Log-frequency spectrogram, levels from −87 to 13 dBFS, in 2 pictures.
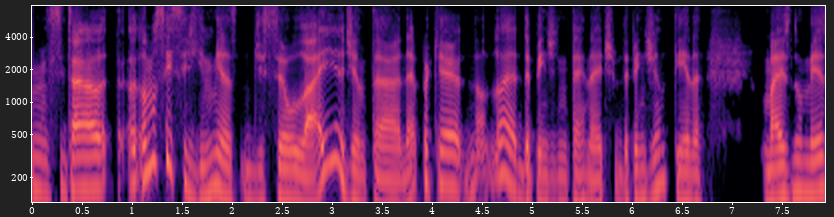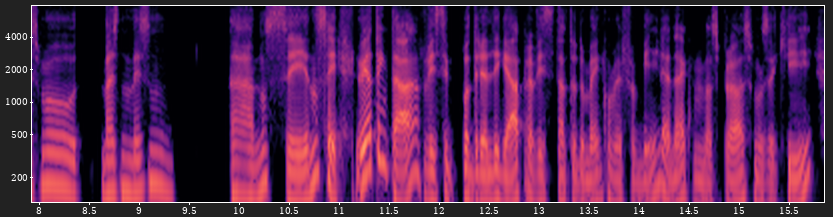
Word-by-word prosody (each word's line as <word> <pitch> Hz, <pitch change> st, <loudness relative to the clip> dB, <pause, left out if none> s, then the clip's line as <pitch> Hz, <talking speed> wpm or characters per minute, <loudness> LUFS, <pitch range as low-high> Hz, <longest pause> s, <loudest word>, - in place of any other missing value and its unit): se 135 Hz, +4 st, -7 dB
tá 155 Hz, +1 st, +6 dB, 0.2 s
eu -, -, +2 dB
eu 205 Hz, -, +4 dB
não 275 Hz, -, +3 dB
sei 280 Hz, 0 st, +1 dB
se 195 Hz, -6 st, -5 dB
linhas 130 Hz, -1 st, -1 dB
de 115 Hz, -1 st, -8 dB
celular 120 Hz, -, +3 dB
ia 275 Hz, +7 st, 0 dB
adiantar, 100 Hz, -5 st, 0 dB
né, 110 Hz, +4 st, 0 dB
porque 170 Hz, -3 st, +1 dB
no 155 Hz, -, -7 dB
não -, -, -2 dB
é 180 Hz, -6 st, +3 dB
depende 110 Hz, -6 st, -2 dB
de -, -, -10 dB
internet, 100 Hz, -2 st, -3 dB
depende 115 Hz, +2 st, -4 dB
de 145 Hz, -, -3 dB
antena. 115 Hz, -, -3 dB, 0.6 s
Mas 120 Hz, +2 st, +4 dB
no 145 Hz, 0 st, -1 dB
mesmo 155 Hz, +2 st, 0 dB, 0.2 s
mas 140 Hz, +1 st, 0 dB
no 155 Hz, -, -3 dB
mesmo, 150 Hz, +1 st, -4 dB, 0.5 s
ah, 130 Hz, -2 st, -1 dB
não 145 Hz, +8 st, -2 dB
sei, 115 Hz, -11 st, +1 dB
eu -, -, +2 dB
não 200 Hz, -, +1 dB
sei. -, -, +3 dB, 0.2 s
Eu -, -, +6 dB
ia 230 Hz, -, +9 dB
tentar 255 Hz, -6 st, +4 dB
ver 115 Hz, -, -1 dB
se 125 Hz, +4 st, -6 dB
poderia 115 Hz, -2 st, +1 dB
ligar 110 Hz, -2 st, +3 dB
pra -, -, -3 dB
ver 110 Hz, -1 st, -5 dB
se -, -, -11 dB
tá 105 Hz, -, -3 dB
tudo 100 Hz, -1 st, -6 dB
bem 95 Hz, +3 st, -3 dB
com -, -, -10 dB
a -, -, -8 dB
minha 95 Hz, -1 st, -5 dB
família, 90 Hz, +1 st, -5 dB
né, -, -, 0 dB
com -, -, -17 dB
meus 90 Hz, -2 st, -6 dB
próximos 95 Hz, -1 st, -3 dB
aqui. 95 Hz, -, -4 dB
120 Hz, 215 wpm, -24 LUFS, 105-155 Hz, 0.6 s, ia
